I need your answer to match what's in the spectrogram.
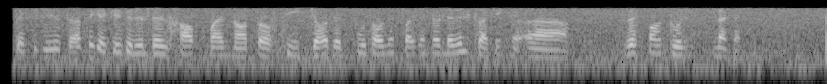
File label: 122 925MHz, scanner radio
